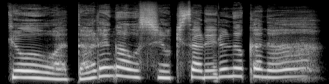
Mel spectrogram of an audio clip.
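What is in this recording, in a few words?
start, Japanese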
